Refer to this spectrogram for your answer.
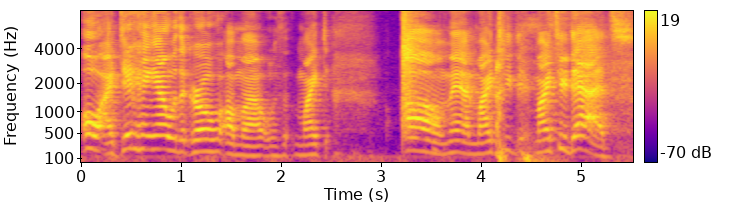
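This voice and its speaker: Audible room echo surrounds a speaker with a Californian accent. The pace is fairly slow, with ordinary pitch variation. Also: man, high pitch for a man. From Los Angeles. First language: Spanish. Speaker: comedian. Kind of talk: casual chat. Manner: halting.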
